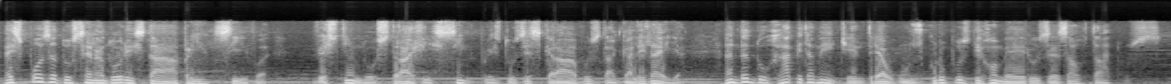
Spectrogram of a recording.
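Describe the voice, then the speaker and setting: A man's voice: sits low, sing-song, unhurried. A man with a Brazilian accent giving dramatic scripted narration for a radio drama. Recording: dull lo-fi audio with music.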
